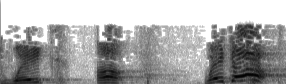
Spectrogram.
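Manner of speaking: building to a high, loud yell; shouted wake-up. Acted. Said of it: "You think that's how he says it".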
